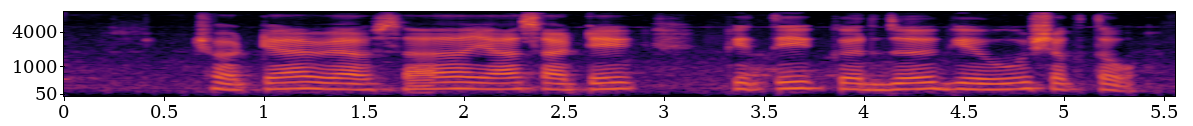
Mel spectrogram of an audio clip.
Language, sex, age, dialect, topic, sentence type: Marathi, female, 18-24, Southern Konkan, banking, question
